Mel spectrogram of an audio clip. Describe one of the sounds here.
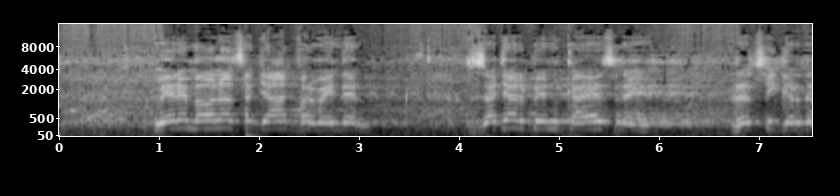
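A man recites with animation into a microphone, heard through a loudspeaker.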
